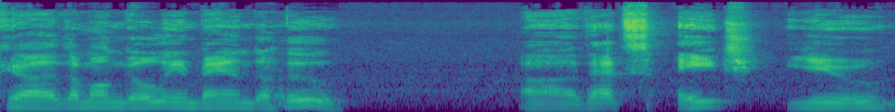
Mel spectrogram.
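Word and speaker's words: The Hu: I like the Mongolian band The Who. That's H-U, not the other band. It is pronounced the same, but it is not the same band.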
